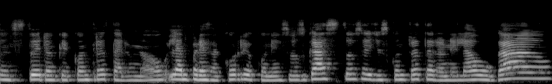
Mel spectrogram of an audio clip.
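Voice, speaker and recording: Her voice unremarkable and fairly high-pitched, a woman speaks at a moderate pace with fairly even intonation. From Colombia, Bogotá. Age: 20s. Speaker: vocational trainee, former lawyer. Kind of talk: interview.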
